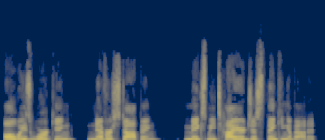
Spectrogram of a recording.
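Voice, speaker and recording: A man's voice: medium pitch, moderate pace, fairly bright tone, no echo, clean studio sound, natural voice. A man voicing a laid-back, mocking young husband who teases in a casual way, within a narrated story. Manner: teasing, casual.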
